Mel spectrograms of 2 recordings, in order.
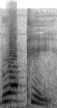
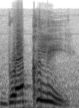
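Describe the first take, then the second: First: The word is said with two syllables. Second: The word is said with three syllables. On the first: The speaker calls it right. "Two syllable sound" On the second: The speaker calls it wrong. "It is not"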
